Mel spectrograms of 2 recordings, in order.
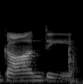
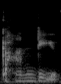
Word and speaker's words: gondii: I don't think it ends in Gandhi, though. It's Gondi. And I'm pronouncing it Gandhi.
